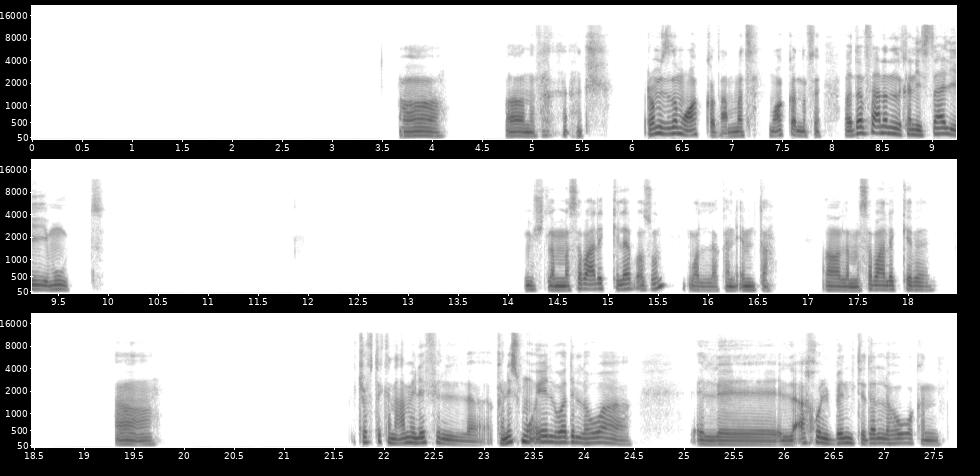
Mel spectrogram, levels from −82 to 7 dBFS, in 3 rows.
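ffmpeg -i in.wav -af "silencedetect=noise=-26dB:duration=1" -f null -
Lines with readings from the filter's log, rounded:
silence_start: 0.00
silence_end: 3.70 | silence_duration: 3.70
silence_start: 9.57
silence_end: 14.20 | silence_duration: 4.63
silence_start: 18.16
silence_end: 19.33 | silence_duration: 1.17
silence_start: 19.65
silence_end: 21.77 | silence_duration: 2.12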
